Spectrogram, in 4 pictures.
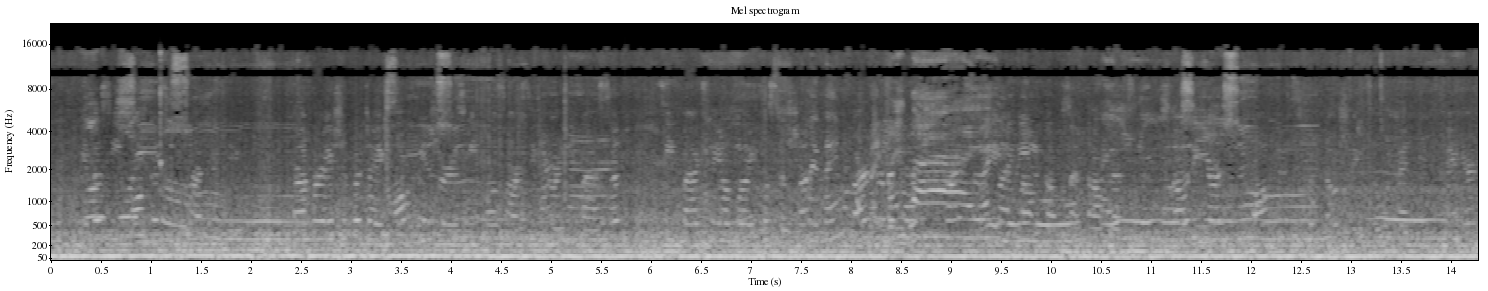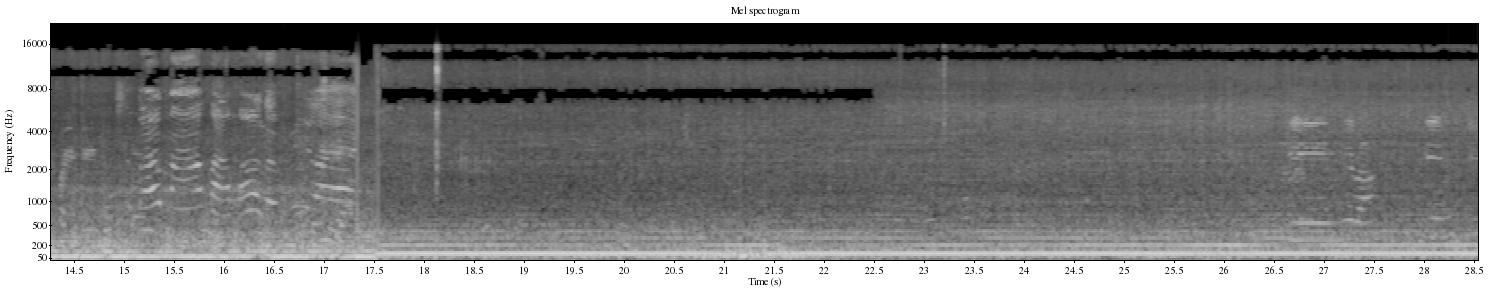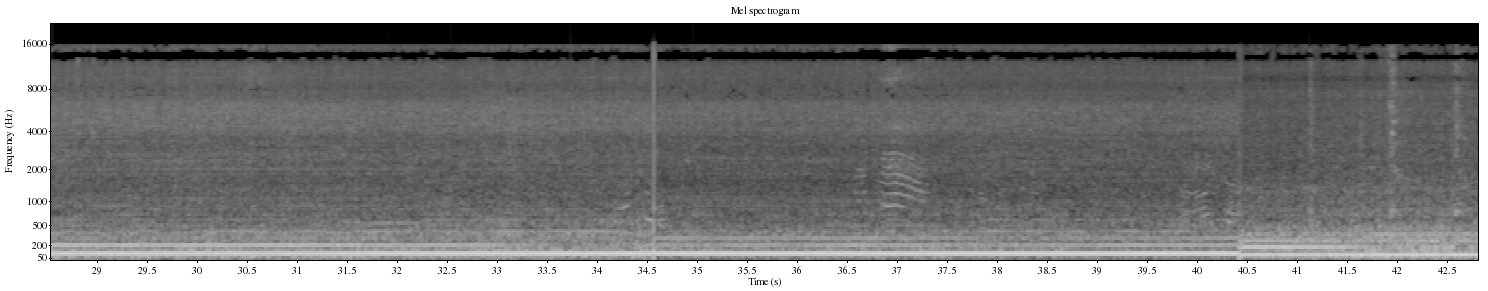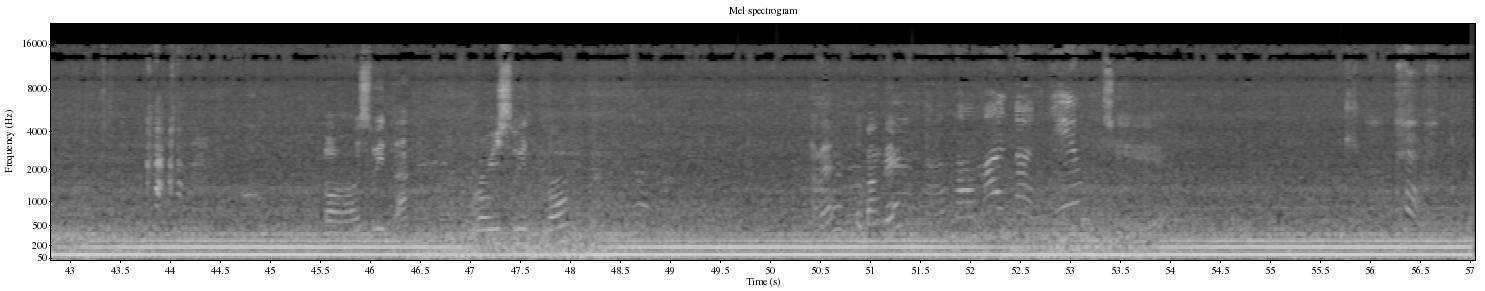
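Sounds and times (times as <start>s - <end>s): propeller engines droning in cabin: 0.0s - 57.0s.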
